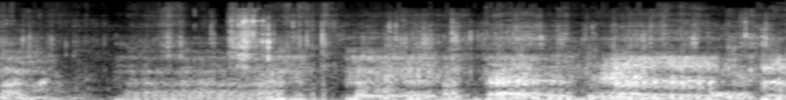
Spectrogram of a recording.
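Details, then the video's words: Pit bulls wrestling over a tug toy in a yard give low, rough growling that swells toward the end, with scuffling and a brief squeak near the close. "The Sounds of Snarling, Growling and Squeaking"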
